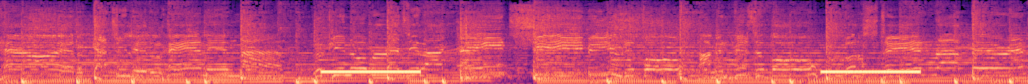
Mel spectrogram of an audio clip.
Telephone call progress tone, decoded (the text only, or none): ringback tone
